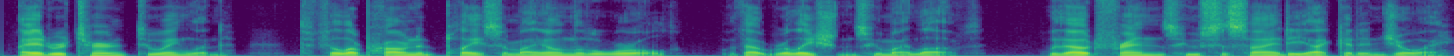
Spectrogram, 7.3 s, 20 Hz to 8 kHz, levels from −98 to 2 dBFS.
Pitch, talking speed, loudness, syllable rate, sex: 85 Hz, 225 wpm, -20 LUFS, 6.9 syllables/s, male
